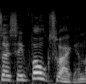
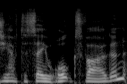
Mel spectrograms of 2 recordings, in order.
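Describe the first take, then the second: First: Volkswagen said with English v and w; anglicised Volkswagen. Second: Volkswagen said as "Folks-vah-gen"; native German pronunciation. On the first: Host defends his consistency, Volkswagen said the English way. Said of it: "I'm just trying to be consistent". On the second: Host argues against native names, Volkswagen said the German way. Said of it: "intended in their native tongue". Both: Shown as a demonstration.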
